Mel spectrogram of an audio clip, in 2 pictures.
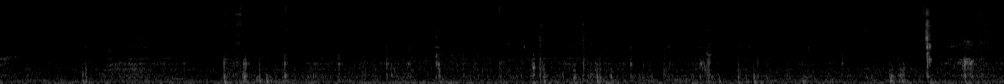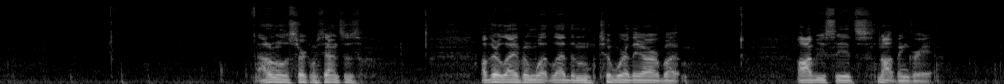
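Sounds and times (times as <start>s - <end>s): person chewing: 0.1s - 12.6s, 13.7s - 14.8s, 16.7s - 18.0s, 19.4s - 20.0s
mouth clicks and smacks: 2.2s - 12.6s.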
